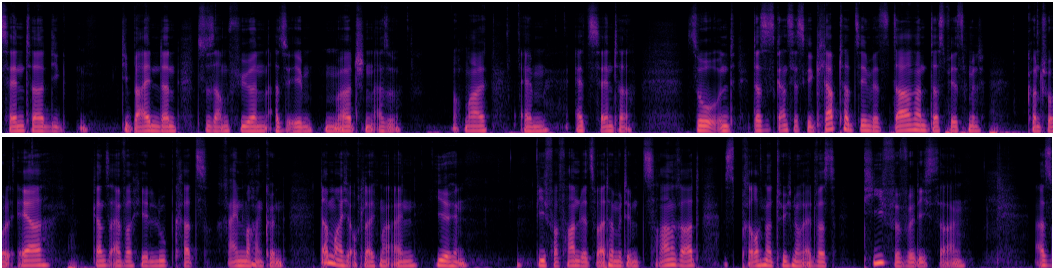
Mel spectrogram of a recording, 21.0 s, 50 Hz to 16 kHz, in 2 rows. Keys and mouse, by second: 1.7 middle click, 2.9-4.1 drag, 5.1 m, 10.6 ctrl+r, 14.7 click, 15.5 middle click, 18.2 shift+middle click.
